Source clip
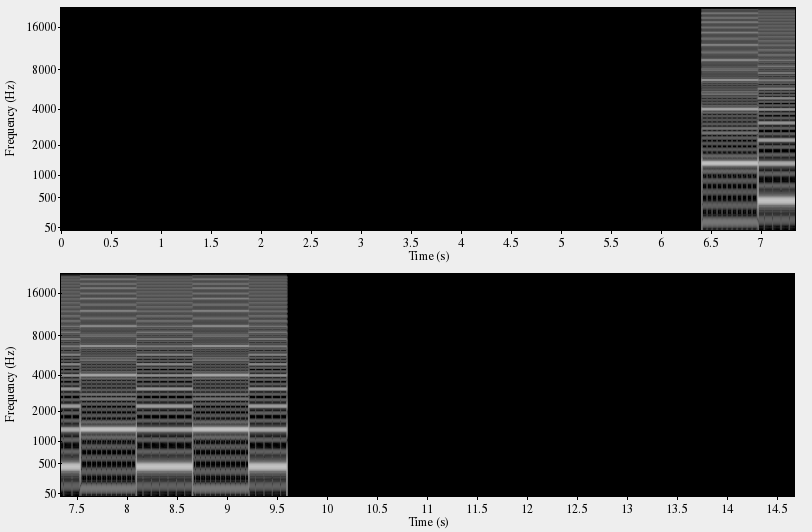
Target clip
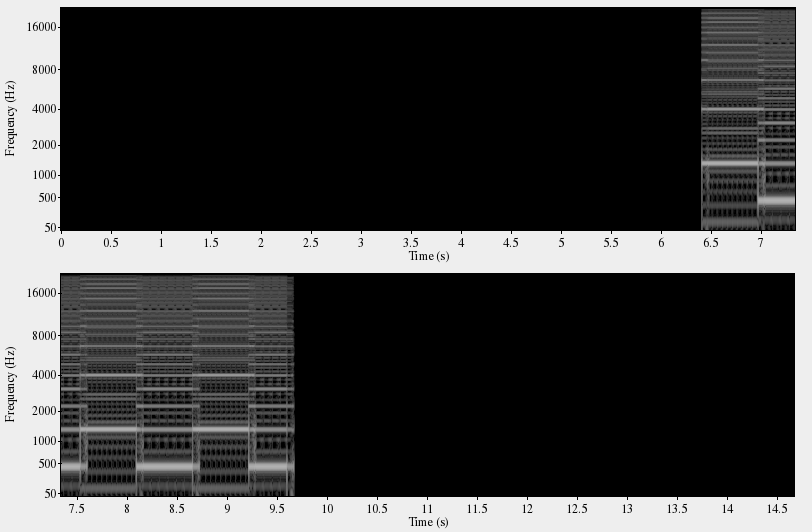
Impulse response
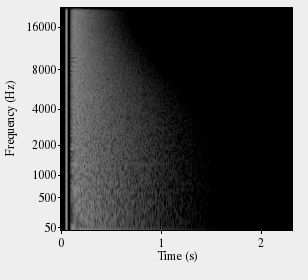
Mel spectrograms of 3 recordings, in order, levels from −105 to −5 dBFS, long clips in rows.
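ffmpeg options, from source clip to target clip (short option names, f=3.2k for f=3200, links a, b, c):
-filter_complex "[1:a]atrim=start_sample=2205,atrim=end_sample=4410,asetrate=61740,aresample=44100[a];[0:a][a]afir=irnorm=-1:irlink=0,volume=-4dB"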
